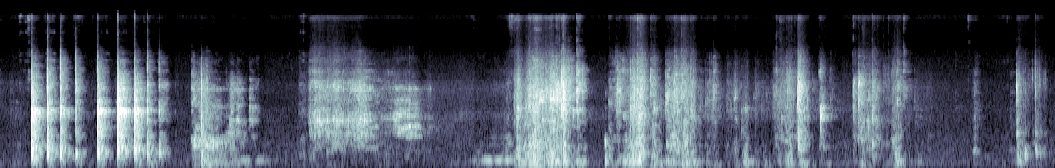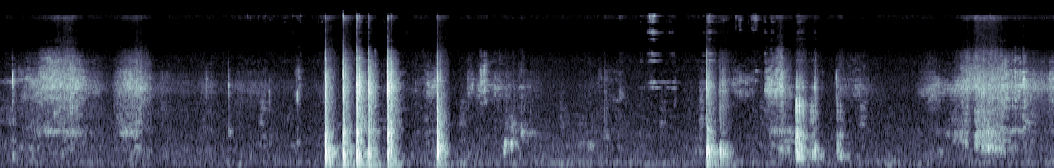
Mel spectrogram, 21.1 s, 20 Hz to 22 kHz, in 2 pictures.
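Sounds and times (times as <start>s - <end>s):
plastic toys clicking on tabletop: 13.8s - 15.0s.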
